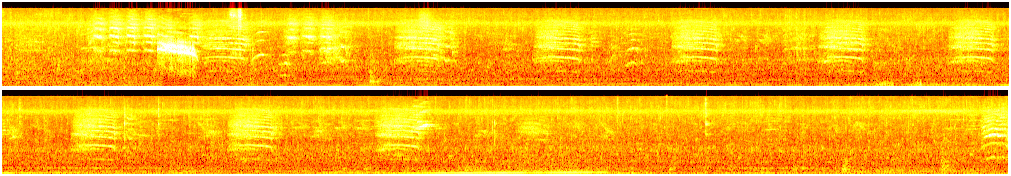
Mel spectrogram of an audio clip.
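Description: Caged white cockatoo calling over and over, one short call about every two seconds, with a louder, harsher squawk near the start.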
